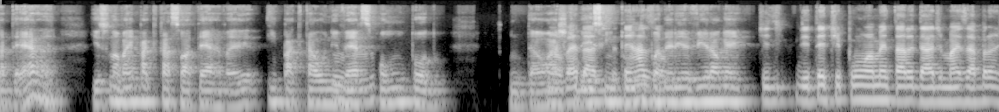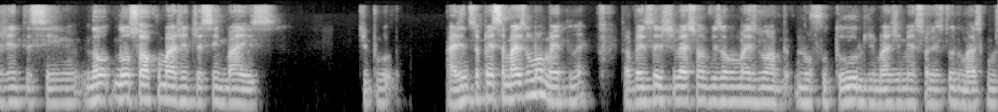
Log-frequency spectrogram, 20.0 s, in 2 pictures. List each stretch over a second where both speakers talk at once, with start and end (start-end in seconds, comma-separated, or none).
5.4-6.7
